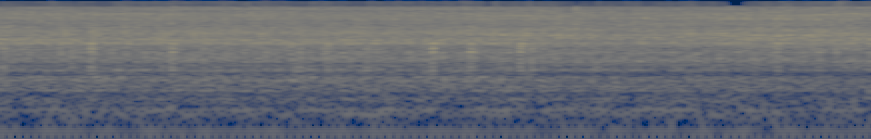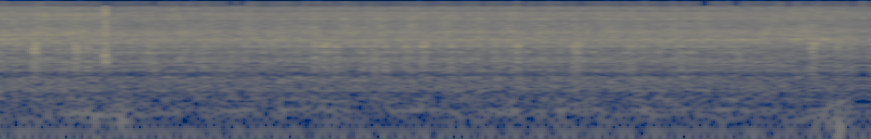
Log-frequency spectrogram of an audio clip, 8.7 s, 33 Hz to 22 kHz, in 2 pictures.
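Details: 2002 Ford Mondeo Mk3, Duratec HE petrol, automatic, at idle; light, irregular metallic ticking and rattling from the belt and pulley end, started a month ago and worse when hot, exhaust apparently not the cause, source unknown.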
